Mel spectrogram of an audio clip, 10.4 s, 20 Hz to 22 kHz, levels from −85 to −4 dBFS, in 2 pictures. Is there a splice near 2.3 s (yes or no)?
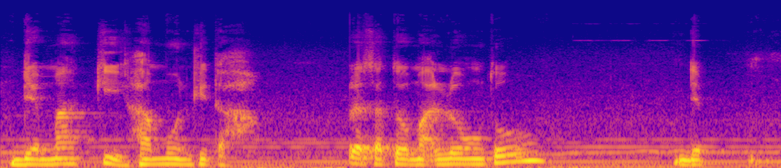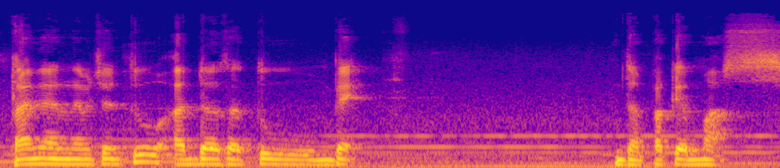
yes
